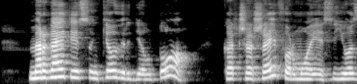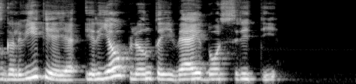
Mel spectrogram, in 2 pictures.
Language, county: Lithuanian, Tauragė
